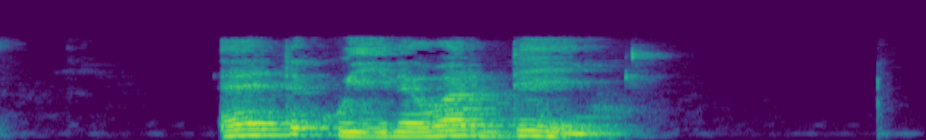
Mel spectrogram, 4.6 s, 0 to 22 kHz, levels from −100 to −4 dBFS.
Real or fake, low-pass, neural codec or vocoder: real; 7.2 kHz; none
